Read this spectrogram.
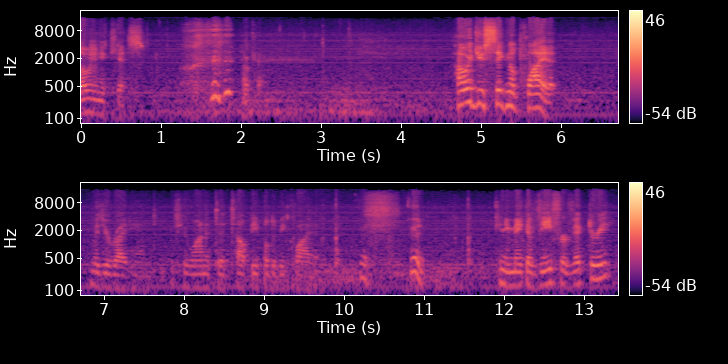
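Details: Adult man speaking (examiner giving gesture commands); normal speech.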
